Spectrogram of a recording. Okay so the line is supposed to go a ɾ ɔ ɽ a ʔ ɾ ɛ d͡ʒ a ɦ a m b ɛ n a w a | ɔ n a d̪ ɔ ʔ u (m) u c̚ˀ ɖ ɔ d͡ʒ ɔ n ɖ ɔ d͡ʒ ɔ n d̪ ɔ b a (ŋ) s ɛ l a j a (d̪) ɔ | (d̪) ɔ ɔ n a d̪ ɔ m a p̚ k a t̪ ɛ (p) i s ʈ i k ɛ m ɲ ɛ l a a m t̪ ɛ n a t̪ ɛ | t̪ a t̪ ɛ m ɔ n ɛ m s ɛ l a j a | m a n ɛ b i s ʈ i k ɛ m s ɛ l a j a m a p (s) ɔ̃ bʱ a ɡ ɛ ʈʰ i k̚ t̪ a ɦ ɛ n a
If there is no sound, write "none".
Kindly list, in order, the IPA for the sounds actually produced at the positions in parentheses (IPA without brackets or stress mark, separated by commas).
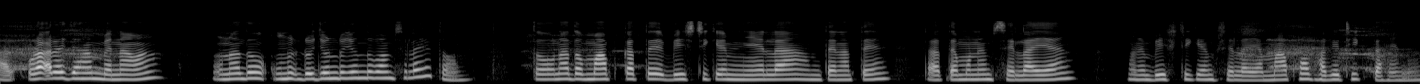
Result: n, m, t̪, t̪, b, h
